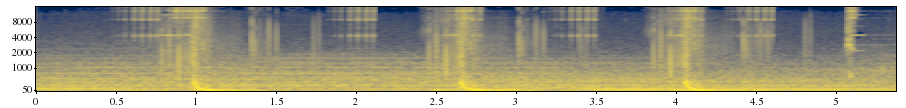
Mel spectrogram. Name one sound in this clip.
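Short electronic whooshes sweep downward, one after another.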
